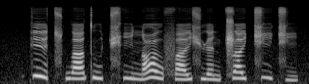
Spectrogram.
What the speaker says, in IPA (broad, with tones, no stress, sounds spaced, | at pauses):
k e˥˩ ɪ̯ t͡sʰ w ä˧˥ t̪ u˧˥ t͡ɕʰ i˨˩ n ɑ˥˩ ʊ̯ f a˧˥ ɪ̯ ɕ ɥ ɛ˨˩ n ʈ͡ʂ a˥ ɪ̯ t͡ɕ i˥˩ t͡ɕ i˩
